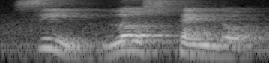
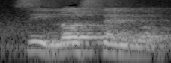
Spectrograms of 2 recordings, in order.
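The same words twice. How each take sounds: First: Slow, word-by-word Spanish; slow model answer. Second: Said in the usual way. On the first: Shown as a demonstration. Teacher answering the practice question for students, slowly, word by word. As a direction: separate the words for learners, unhurried.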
